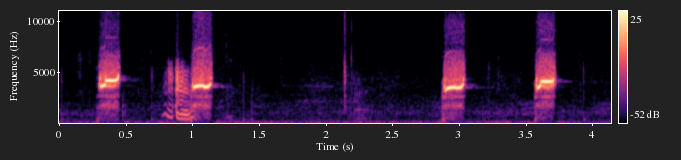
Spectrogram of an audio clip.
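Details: Desi teetar, grey francolin, calling: short high whistled notes, two at the start, then two more after a pause, with a brief lower wavering sound between the first notes.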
